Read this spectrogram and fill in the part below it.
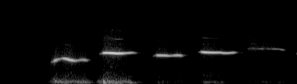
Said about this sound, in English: Had to do the whistle.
